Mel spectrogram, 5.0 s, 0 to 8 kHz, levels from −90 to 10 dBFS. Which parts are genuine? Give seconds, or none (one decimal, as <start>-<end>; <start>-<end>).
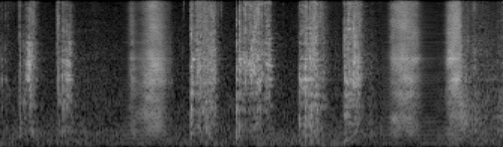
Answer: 0.0-1.2; 1.7-3.8; 4.6-5.0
